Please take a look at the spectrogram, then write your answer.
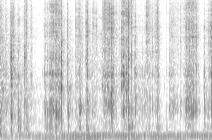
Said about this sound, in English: get my scissors going as close to that line as I can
